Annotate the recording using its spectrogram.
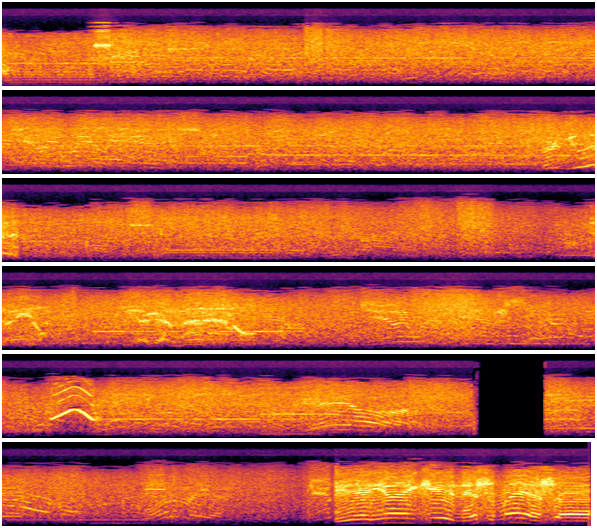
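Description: A radio receiver gives off wavering whistles and steady tones through the static.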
